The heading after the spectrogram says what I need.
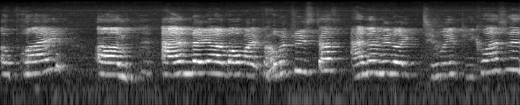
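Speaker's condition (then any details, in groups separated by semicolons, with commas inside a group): Cerebral palsy; speech slightly off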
